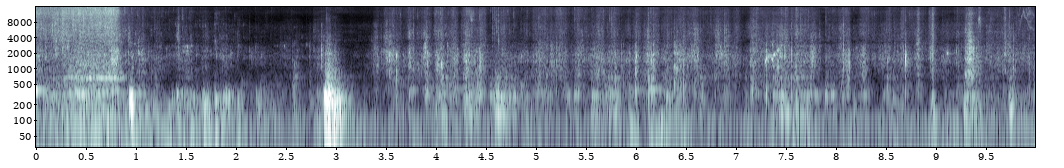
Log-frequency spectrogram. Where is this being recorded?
in a kitchen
